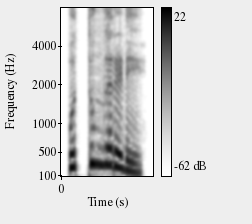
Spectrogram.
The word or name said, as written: ಒತ್ತುಂಗರಡೆ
